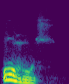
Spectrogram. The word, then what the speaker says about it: humus: latín y esa raíz en el latín se pronuncia humus, ¿verdad?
